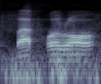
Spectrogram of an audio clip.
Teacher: Ba di atas ba, kha di atas qa, baqa, ra di atas ra, baca dengan tebal ra,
